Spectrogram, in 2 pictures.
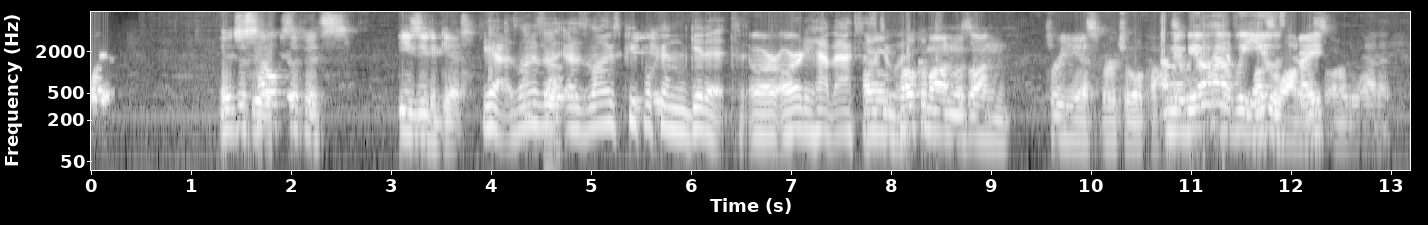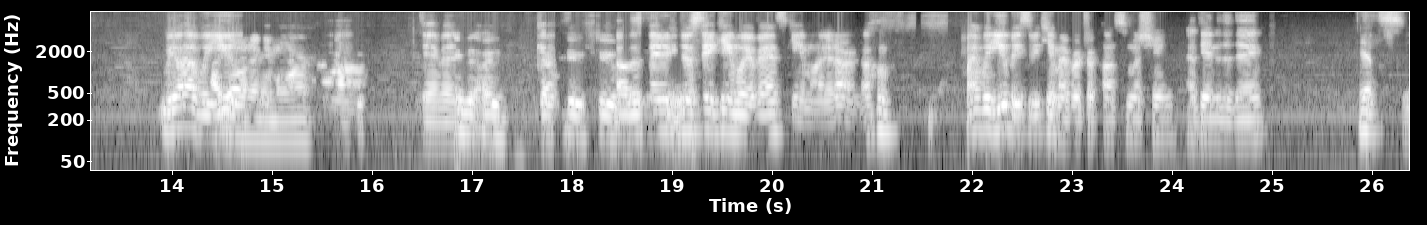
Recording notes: This part has some audio issues I could not workout (echoes).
